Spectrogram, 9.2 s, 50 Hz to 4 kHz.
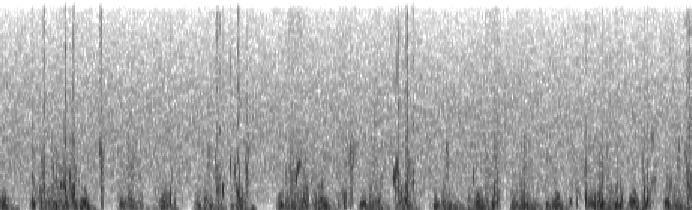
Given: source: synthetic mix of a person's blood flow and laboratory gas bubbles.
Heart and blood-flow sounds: Doppler ultrasound of blood flow; precordium
0.39-1.06 s: bubbles
1.31-1.41 s: bubbles
1.59-1.90 s: bubbles
2.03-2.48 s: bubbles
2.85-3.34 s: bubbles
3.78-4.34 s: bubbles
4.48-4.75 s: bubbles
4.99-5.11 s: bubbles
5.21-5.54 s: bubbles
6.29-6.33 s: bubbles
6.45-6.70 s: bubbles
7.58-7.74 s: bubbles
7.77-8.33 s: bubbles
8.54-8.78 s: bubbles
8.84-8.98 s: bubbles
9.12-9.24 s: bubbles
From the record:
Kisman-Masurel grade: 243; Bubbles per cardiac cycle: several, 3 to 8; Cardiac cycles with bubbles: 100%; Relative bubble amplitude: loud (0.450 to 0.775); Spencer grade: 3 (all of the cardiac periods contain showers or single bubble signals, but not dominating or overriding the cardiac motion signals); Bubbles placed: only in the low amplitude regions of the cardiac cycle

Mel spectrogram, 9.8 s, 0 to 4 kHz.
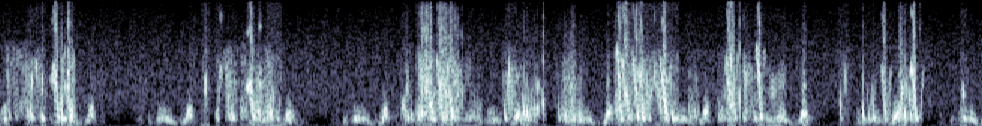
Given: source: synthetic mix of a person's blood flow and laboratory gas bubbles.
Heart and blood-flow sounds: Doppler ultrasound of blood flow; precordium
0.01-0.78 s: bubbles
2.02-2.10 s: bubbles
2.15-2.83 s: bubbles
4.00-4.83 s: bubbles
5.00-5.48 s: bubbles
5.56-5.85 s: bubbles
6.13-6.79 s: bubbles
6.88-7.01 s: bubbles
7.17-7.88 s: bubbles
8.38-8.50 s: bubbles
8.60-8.93 s: bubbles
8.98-9.25 s: bubbles
9.60-9.69 s: bubbles
From the record:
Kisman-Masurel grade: 333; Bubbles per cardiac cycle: rolling drumbeat, 9 or more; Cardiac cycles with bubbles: 50 to 99%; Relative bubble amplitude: loud (0.450 to 0.775); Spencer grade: 3 (all of the cardiac periods contain showers or single bubble signals, but not dominating or overriding the cardiac motion signals); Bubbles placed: only in the low amplitude regions of the cardiac cycle

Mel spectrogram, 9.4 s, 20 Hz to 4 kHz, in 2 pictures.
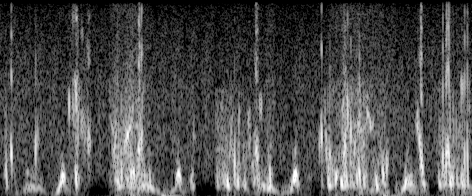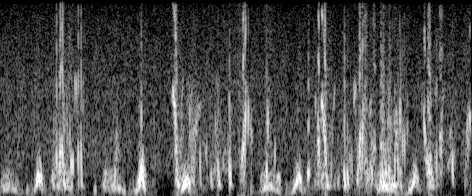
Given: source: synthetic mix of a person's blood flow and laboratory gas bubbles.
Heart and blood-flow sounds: Doppler ultrasound of blood flow; precordium
0.05-0.17 s: bubbles
0.35-0.42 s: bubbles
0.67-0.93 s: bubbles
1.10-1.54 s: bubbles
1.92-1.98 s: bubbles
2.16-2.79 s: bubbles
3.17-3.92 s: bubbles
4.16-4.30 s: bubbles
4.38-4.75 s: bubbles
5.25-5.59 s: bubbles
5.76-5.82 s: bubbles
5.85-5.98 s: bubbles
6.45-7.08 s: bubbles
7.11-7.28 s: bubbles
7.36-7.56 s: bubbles
7.79-8.82 s: bubbles
8.95-9.30 s: bubbles
9.38-9.45 s: bubbles
From the record:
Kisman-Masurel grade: 342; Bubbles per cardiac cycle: rolling drumbeat, 9 or more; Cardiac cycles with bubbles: 100%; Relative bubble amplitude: moderate (0.250 to 0.450); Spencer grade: 3 (all of the cardiac periods contain showers or single bubble signals, but not dominating or overriding the cardiac motion signals); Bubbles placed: only in the low amplitude regions of the cardiac cycle

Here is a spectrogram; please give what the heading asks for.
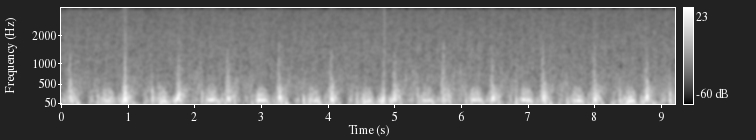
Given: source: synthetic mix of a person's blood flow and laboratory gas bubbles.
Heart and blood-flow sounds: Doppler ultrasound of blood flow; precordium
no bubbles
From the record:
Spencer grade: 0 (complete lack of bubble signals)

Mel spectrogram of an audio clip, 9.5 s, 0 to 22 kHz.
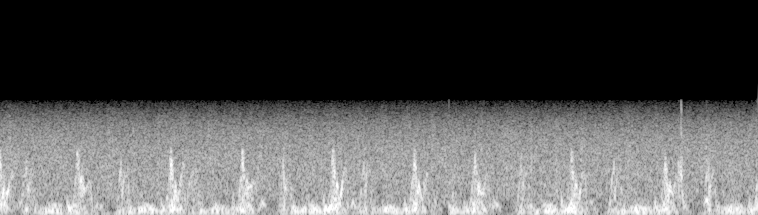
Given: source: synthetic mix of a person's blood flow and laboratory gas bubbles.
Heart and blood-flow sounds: Doppler ultrasound of blood flow; precordium
5.52-5.82 s: bubbles
8.46-8.63 s: bubbles
8.80-8.93 s: bubbles
From the record:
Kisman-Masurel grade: 122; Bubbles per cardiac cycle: 1 to 2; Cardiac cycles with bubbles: 10 to 50%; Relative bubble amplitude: moderate (0.250 to 0.450); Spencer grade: 2 (many but less than half of the cardiac periods contain bubble signals, singularly or in groups); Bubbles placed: only in the low amplitude regions of the cardiac cycle

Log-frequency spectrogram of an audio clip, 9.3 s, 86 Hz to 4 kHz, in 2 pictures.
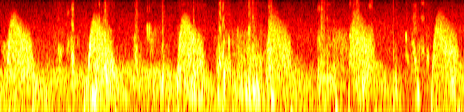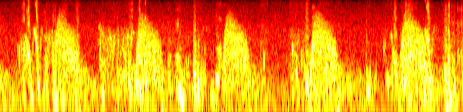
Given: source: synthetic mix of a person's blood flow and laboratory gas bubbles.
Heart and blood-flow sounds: Doppler ultrasound of blood flow; subclavian vein
0.00-0.14 s: bubbles
0.53-0.78 s: bubbles
0.80-1.14 s: bubbles
1.31-2.06 s: bubbles
2.13-2.81 s: bubbles
3.16-3.74 s: bubbles
3.92-4.00 s: bubbles
4.02-4.31 s: bubbles
4.48-4.58 s: bubbles
4.79-5.34 s: bubbles
5.37-5.45 s: bubbles
5.59-6.15 s: bubbles
6.30-6.93 s: bubbles
7.23-7.31 s: bubbles
7.52-7.96 s: bubbles
8.28-8.41 s: bubbles
8.46-9.28 s: bubbles
From the record:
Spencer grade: 3 (all of the cardiac periods contain showers or single bubble signals, but not dominating or overriding the cardiac motion signals); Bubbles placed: anywhere in the cardiac cycle

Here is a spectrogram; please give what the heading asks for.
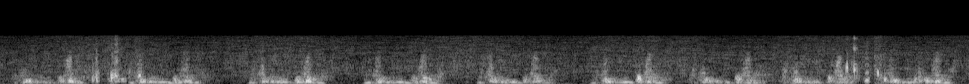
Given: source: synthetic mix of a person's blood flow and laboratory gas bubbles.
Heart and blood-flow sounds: Doppler ultrasound of blood flow; precordium
0.91-1.00 s: bubbles
1.07-1.27 s: bubbles
1.34-1.45 s: bubbles
8.42-8.62 s: bubbles
8.64-8.92 s: bubbles
9.13-9.25 s: bubbles
From the record:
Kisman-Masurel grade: 223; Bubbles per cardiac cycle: several, 3 to 8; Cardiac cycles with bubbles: 10 to 50%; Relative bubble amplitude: loud (0.450 to 0.775); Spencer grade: 2 (many but less than half of the cardiac periods contain bubble signals, singularly or in groups); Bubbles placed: only in the low amplitude regions of the cardiac cycle

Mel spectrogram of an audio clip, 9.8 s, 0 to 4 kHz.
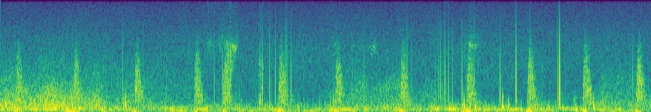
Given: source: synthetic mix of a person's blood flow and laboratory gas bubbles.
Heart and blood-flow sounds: Doppler ultrasound of blood flow; subclavian vein
3.38-3.56 s: bubbles
3.87-3.96 s: bubbles
From the record:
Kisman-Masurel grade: 112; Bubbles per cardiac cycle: 1 to 2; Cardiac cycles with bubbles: 1 to 10%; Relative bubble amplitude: moderate (0.250 to 0.450); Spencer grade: 1 (occasional bubble signal discernible with the cardiac motion signal, with majority of cardiac periods free of bubbles); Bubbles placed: anywhere in the cardiac cycle

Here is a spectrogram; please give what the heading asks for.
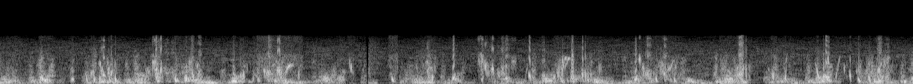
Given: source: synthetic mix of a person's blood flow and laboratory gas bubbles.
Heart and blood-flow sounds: Doppler ultrasound of blood flow; precordium
0.00-0.20 s: bubbles
0.39-0.54 s: bubbles
0.69-0.77 s: bubbles
0.84-1.23 s: bubbles
1.49-2.05 s: bubbles
2.29-2.48 s: bubbles
2.51-3.04 s: bubbles
3.36-3.56 s: bubbles
3.88-3.98 s: bubbles
4.14-4.36 s: bubbles
4.49-4.58 s: bubbles
4.77-5.17 s: bubbles
5.25-5.34 s: bubbles
5.40-5.47 s: bubbles
5.50-5.95 s: bubbles
5.97-6.03 s: bubbles
6.31-6.80 s: bubbles
7.18-7.51 s: bubbles
7.70-7.77 s: bubbles
7.83-7.98 s: bubbles
8.13-8.94 s: bubbles
9.12-9.14 s: bubbles
From the record:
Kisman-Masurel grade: 243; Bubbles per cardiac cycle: several, 3 to 8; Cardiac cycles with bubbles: 100%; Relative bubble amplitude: loud (0.450 to 0.775); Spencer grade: 3 (all of the cardiac periods contain showers or single bubble signals, but not dominating or overriding the cardiac motion signals); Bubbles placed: anywhere in the cardiac cycle

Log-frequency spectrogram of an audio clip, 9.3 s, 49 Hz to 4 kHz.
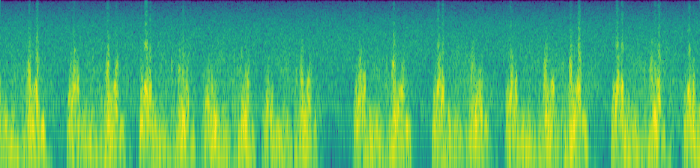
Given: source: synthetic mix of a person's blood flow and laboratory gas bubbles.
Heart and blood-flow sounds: Doppler ultrasound of blood flow; precordium
no bubbles
From the record:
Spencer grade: 0 (complete lack of bubble signals)

